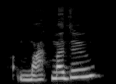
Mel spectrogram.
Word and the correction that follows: Mahamadou: Did I butcher it? – Well, Mahamadou.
